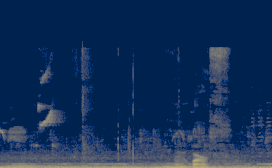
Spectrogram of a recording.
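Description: Birds chirping over a low, steady outdoor background, with one short vocal call rising in pitch about two and a half seconds in.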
